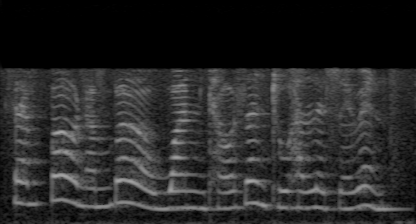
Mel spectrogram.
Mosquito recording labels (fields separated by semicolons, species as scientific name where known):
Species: no mosquito; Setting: cup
